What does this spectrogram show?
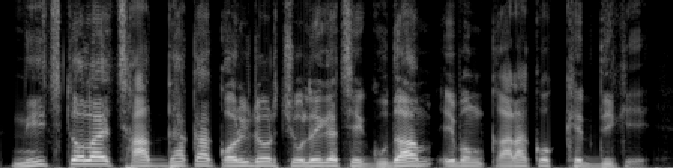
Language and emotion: Bengali, neutral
